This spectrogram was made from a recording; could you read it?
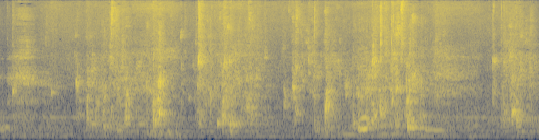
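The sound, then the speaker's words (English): Hot water pours steadily into a bathtub, a continuous rush with splashy, bubbling surges and small sloshes throughout, no voices present. “Let me just, put the hot water a little bit more.”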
